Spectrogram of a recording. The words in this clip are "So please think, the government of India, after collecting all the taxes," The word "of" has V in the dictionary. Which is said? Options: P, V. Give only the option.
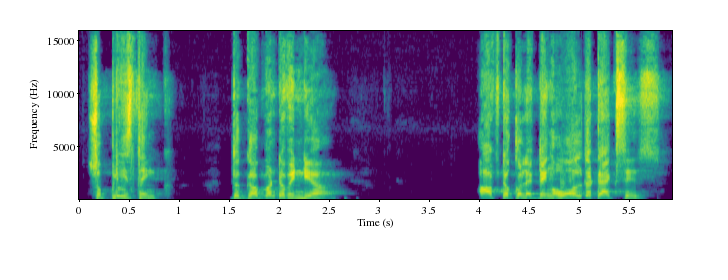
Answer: V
